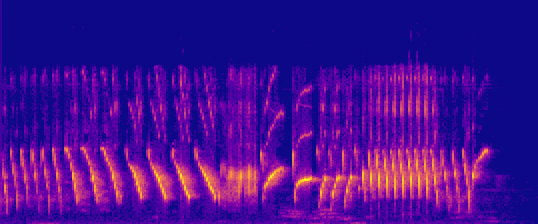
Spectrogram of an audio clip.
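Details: Loud canary lure song to get other canaries singing: rapid repeated downward-swept whistles accelerating into a buzzy roll, then upslurred notes and a fast pulsing trill ending in a rising whistle.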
